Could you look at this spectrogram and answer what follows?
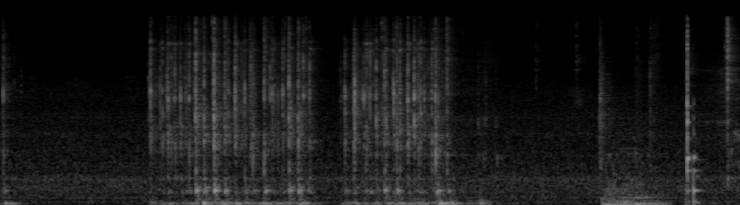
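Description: Bursts of rapid clattering keystrokes on a loud mechanical computer keyboard, picked up close by a gaming headset microphone, with short pauses between flurries and a few heavier thumps.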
